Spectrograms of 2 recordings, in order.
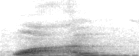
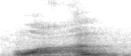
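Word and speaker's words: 晚: Wan. It pronounced like one. Wan.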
